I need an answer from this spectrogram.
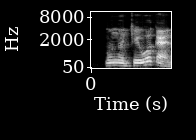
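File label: "mengecewakan", Malay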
